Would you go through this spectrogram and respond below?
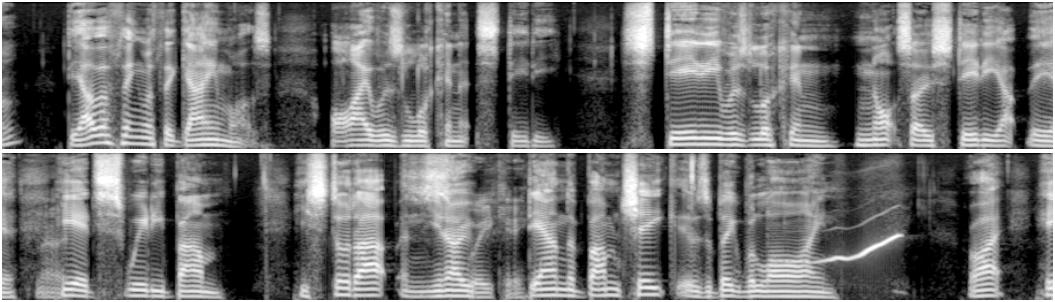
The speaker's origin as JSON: {"language": "English", "country": "New Zealand", "said": "Being a Kiwi as well. Being a Kiwi running running in England."}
